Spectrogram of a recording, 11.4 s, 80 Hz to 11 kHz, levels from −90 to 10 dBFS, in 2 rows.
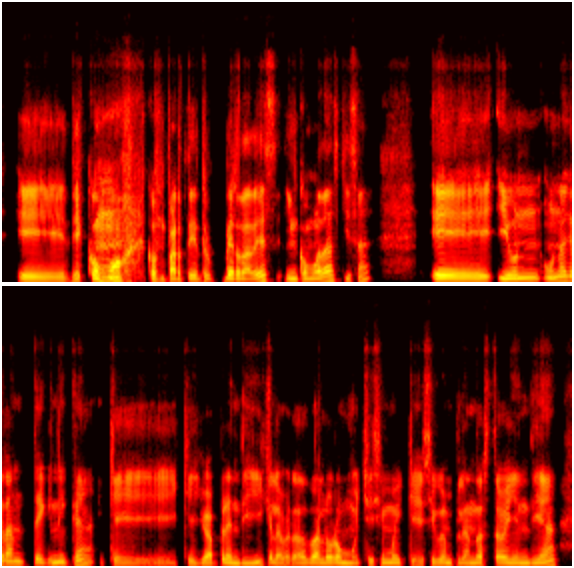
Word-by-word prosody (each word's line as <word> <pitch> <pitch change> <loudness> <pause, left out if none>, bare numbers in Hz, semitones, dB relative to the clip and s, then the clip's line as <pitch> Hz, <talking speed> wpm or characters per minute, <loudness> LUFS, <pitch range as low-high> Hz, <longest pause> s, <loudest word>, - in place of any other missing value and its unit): eh, 110 -2 +2
de 115 - +1
cómo 145 +1 +6 0.2
compartir 120 0 +1 0.2
verdades 130 +9 +2
incómodas 130 +9 +1
quizá, 120 - -8 0.6
eh, 115 -2 +6
y 130 - +3
un 135 +2 +1
una 150 +4 0
gran 150 -3 -2
técnica 125 -4 -5
que 110 - -7
que 110 - -9
yo 115 0 0
aprendí, 115 0 -4
que - - -4
la - - -2
verdad 115 - -5
valoro 115 0 -1
muchísimo 120 +1 -6
y - - -8
que - - -6
sigo 115 0 -5
empleando 120 0 -5
hasta 120 -1 -6
hoy 115 0 -1
en 115 0 -4
día. 130 +9 -2
120 Hz, 160 wpm, -23 LUFS, 115-130 Hz, 0.6 s, cómo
